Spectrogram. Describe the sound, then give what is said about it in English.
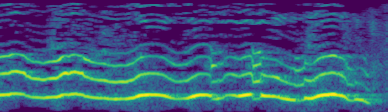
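A person imitates a dog's howl, holding one long, wavering, mournful note that rises and dips in pitch for about four seconds. It is loud, with no other sounds. “And the dog continues,”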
